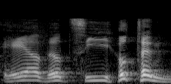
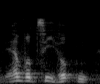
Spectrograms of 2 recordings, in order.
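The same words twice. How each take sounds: First: Slow, weighty "hirten" with falling tune; stressed hirten. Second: "Er wird sie hirten" repeated much softer. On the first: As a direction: lean on "hirten" and let it fall. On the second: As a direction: drop to a quiet echo of "hirten". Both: Shown as a demonstration. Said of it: "er sagt hier relativ einfach".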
